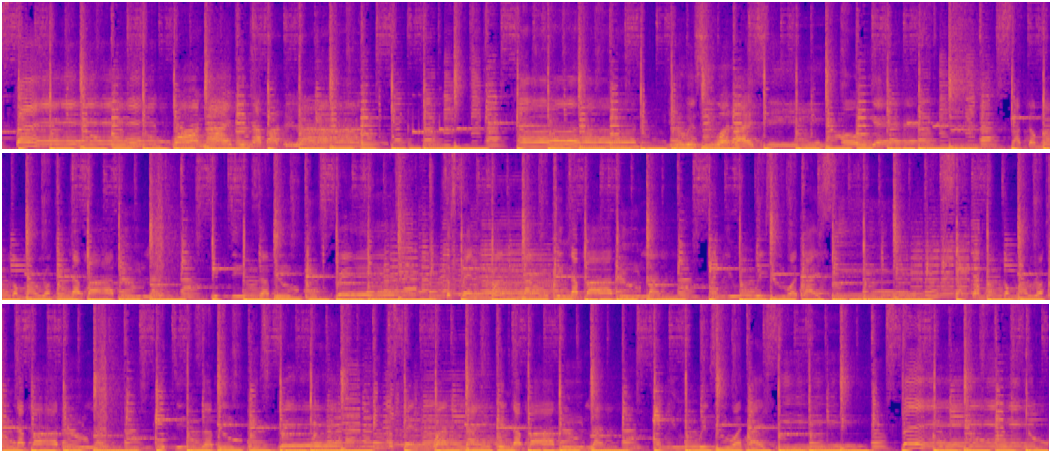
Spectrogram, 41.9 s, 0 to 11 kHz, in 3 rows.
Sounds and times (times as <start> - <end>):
Music: 0.0 - 41.9.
